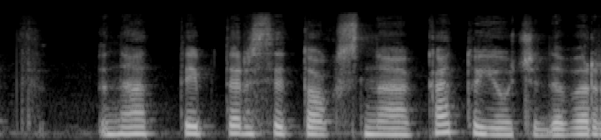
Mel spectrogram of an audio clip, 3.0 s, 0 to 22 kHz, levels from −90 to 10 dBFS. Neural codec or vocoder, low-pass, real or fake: vocoder, 44.1 kHz, 128 mel bands every 512 samples, BigVGAN v2; 14.4 kHz; fake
